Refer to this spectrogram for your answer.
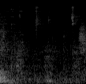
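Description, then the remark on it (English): A dog whimpers and lets out a couple of short, high yips in a brief burst with no talking over it. “And of course, you can tell that we have a dog, so come here.”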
